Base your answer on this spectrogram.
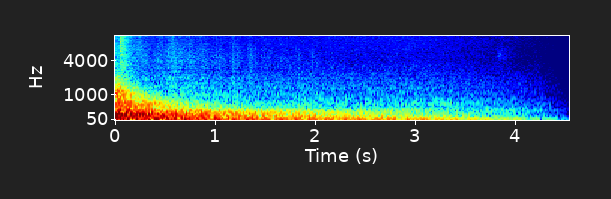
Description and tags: Lift Percussion 2
Metallic lift in Madrid. Rough samples
The specific character of the sound is described in the title itself.
rough-sample, lift, percussion, metallic, wooden, sound-design, knock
